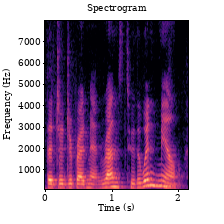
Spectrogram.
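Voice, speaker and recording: A woman's voice: lowish voice, normal speed, a little mellow, slight background noise. A woman teacher reading a children's story aloud and chatting with a child about it. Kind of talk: animated children's read-aloud with questions to a child.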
